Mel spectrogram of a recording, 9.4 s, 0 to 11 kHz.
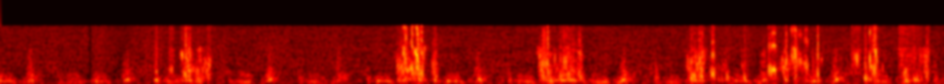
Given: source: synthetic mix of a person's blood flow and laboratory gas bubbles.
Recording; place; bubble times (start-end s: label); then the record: Doppler ultrasound of blood flow; precordium
1.52-1.61 s: bubbles
1.68-1.74 s: bubbles
1.78-2.12 s: bubbles
3.95-4.28 s: bubbles
4.31-4.39 s: bubbles
5.36-5.84 s: bubbles
6.85-7.31 s: bubbles
7.40-7.50 s: bubbles
7.65-8.23 s: bubbles
8.51-8.86 s: bubbles
8.97-9.29 s: bubbles
From the record:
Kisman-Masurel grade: 233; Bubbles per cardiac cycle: several, 3 to 8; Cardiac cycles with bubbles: 50 to 99%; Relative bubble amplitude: loud (0.450 to 0.775); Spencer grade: 3 (all of the cardiac periods contain showers or single bubble signals, but not dominating or overriding the cardiac motion signals); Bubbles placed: anywhere in the cardiac cycle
